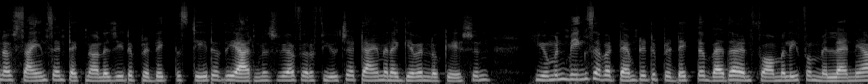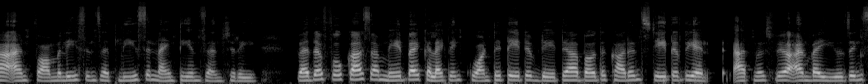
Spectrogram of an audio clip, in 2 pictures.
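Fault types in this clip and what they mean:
Opus compression: Throughout the clip the speech has a rough, grainy, noisy texture, yet the top end still reaches about 20.2 kHz. That fits Opus music mode at a low bitrate, likely around 24 kbps, filling starved bands with noise.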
